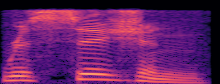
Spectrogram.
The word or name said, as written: rescission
